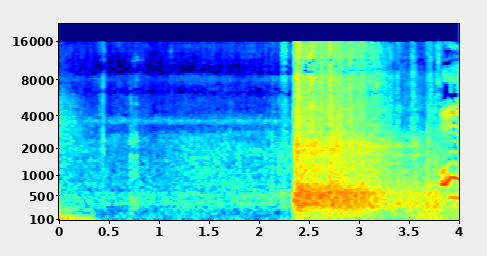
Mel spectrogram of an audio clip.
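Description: A child falling on aluminium bleachers: a sudden loud crash about two seconds in, with a noisy rattle that dies away over about a second and a half.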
